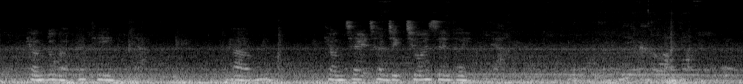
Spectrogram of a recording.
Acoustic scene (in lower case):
bus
